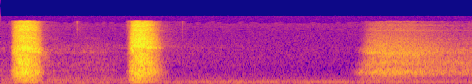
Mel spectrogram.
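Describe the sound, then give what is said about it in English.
Breathing during a guided meditation session: two short, sharp breaths, then after a pause a longer and softer exhale, all faint and with no other sound. “A little breath.”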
